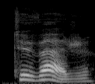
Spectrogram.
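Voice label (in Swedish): "tyvärr", Swedish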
